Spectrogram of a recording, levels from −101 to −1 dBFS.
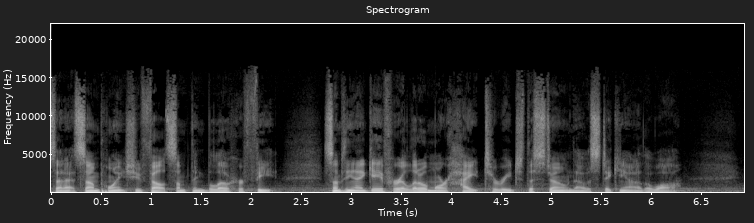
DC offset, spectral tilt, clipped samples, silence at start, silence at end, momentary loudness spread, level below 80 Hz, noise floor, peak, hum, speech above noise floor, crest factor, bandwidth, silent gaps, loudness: under 0.1%; -5.5 dB/octave; under 0.1%; 0 s; 0.6 s; 7 LU; -56 dBFS; -58 dBFS; -12 dBFS; none; 26 dB; 20 dB; 15.5 kHz; none; -32 LUFS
